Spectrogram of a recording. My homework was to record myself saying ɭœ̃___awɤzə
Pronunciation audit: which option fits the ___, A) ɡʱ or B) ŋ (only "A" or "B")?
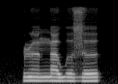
B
